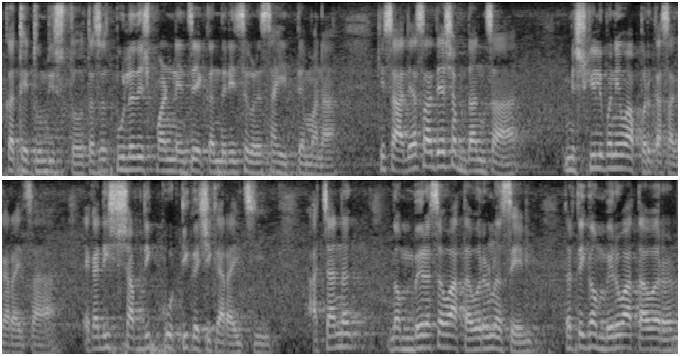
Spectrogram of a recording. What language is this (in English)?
Marathi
